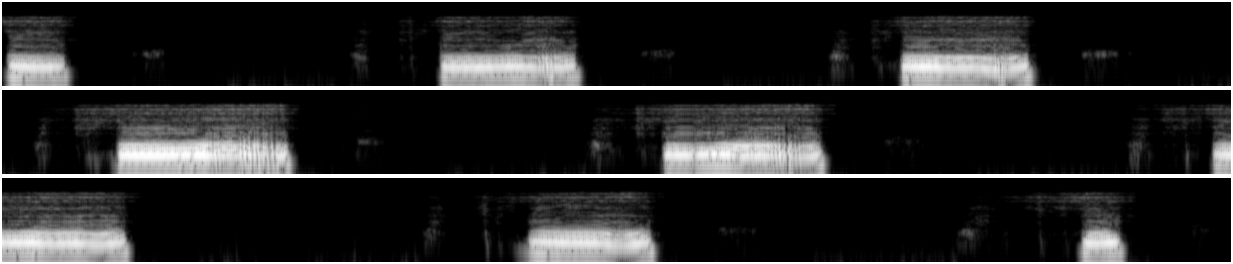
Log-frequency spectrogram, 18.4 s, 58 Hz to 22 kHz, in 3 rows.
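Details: Female snoring recorded as a realistic sound effect: regular voiced snores on each breath, about 23 a minute, with quiet gaps between; ordinary sleep snoring.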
